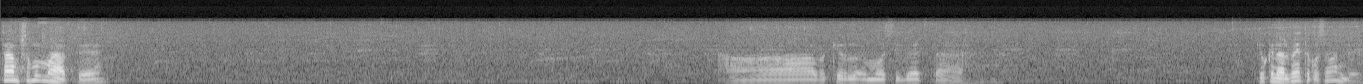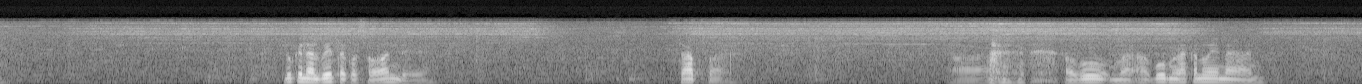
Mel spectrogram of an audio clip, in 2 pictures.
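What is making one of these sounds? A man speaks on a phone close by, in short bursts with pauses.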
